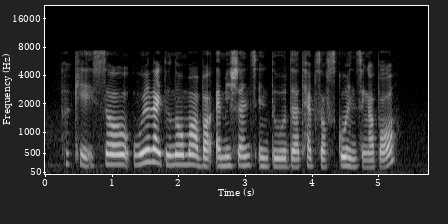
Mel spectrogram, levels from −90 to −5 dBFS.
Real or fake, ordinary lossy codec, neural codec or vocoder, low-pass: real; none; none; 7.2 kHz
